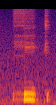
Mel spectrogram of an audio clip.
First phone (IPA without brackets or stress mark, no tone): h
